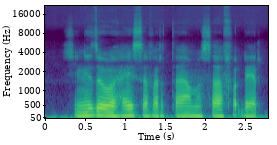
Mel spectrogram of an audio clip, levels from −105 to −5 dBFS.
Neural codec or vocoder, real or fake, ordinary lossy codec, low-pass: none; real; none; none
